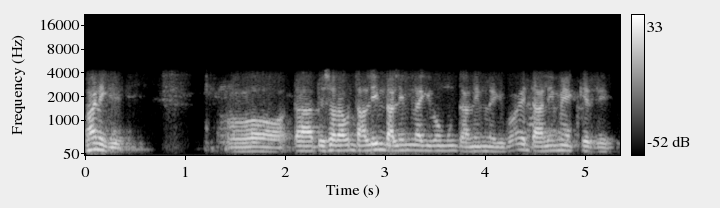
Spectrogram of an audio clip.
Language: Assamese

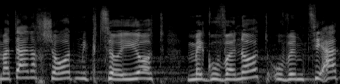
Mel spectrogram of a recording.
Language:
Hebrew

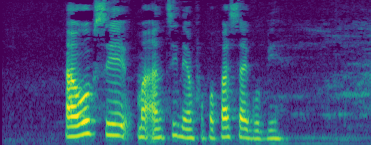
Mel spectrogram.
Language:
Cameroon Pidgin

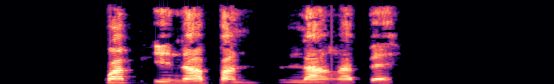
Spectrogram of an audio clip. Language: Bebele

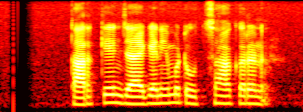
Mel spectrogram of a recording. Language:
Sinhala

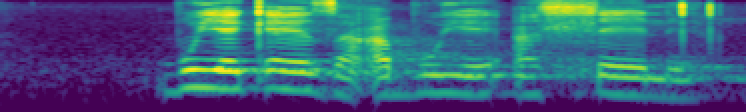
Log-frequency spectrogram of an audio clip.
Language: Zulu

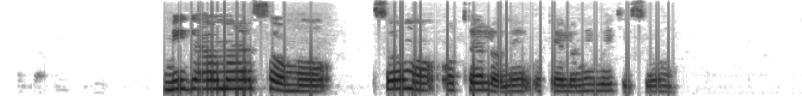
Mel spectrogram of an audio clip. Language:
Luo (Kenya and Tanzania)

